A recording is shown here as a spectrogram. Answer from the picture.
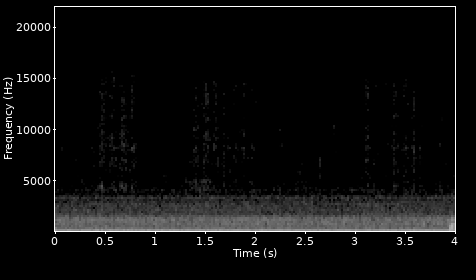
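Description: Quiet room tone: a steady low hum with a few faint, soft scratching sounds.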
